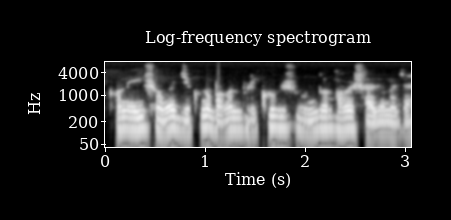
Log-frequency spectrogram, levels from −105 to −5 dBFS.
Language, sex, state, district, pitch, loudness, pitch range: Bengali, male, West Bengal, Kolkata, 125 Hz, -17 LUFS, 110-130 Hz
